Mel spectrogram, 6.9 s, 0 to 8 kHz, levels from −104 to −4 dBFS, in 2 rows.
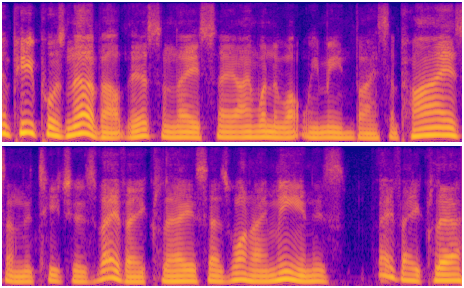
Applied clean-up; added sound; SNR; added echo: none; none; none; none.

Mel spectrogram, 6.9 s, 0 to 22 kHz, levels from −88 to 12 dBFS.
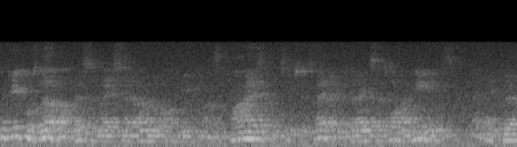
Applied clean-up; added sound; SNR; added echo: none; Water; 10 dB; reverberation time 1.2 s.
